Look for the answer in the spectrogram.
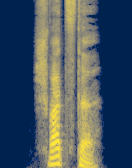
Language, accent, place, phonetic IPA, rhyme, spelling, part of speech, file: German, Germany, Berlin, [ˈʃvat͡stə], -at͡stə, schwatzte, verb, De-schwatzte.ogg
- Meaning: inflection of schwatzen: 1. first/third-person singular preterite 2. first/third-person singular subjunctive II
